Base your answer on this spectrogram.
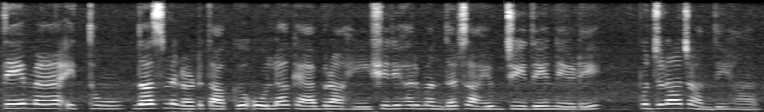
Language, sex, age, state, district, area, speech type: Punjabi, female, 18-30, Punjab, Pathankot, urban, spontaneous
